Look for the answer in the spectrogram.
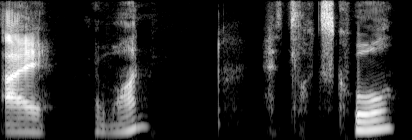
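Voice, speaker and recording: A man co-hosting a livestream in casual chat, excitable and jokey, swearing now and then. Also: mid-range voice, slow, no room sound, studio quality. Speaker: stream co-host.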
